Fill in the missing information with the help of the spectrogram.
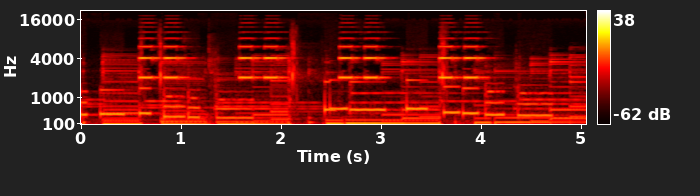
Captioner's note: alarm ringing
